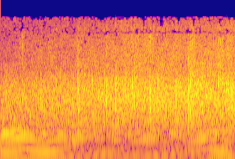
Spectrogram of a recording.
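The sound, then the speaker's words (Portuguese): A church audience applauds the Lord in a steady, even wash of clapping at moderate level. A constant low hum sits beneath the claps. “Pode aplaudir o Senhor, que é santo, que é bom, ele é fiel.”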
